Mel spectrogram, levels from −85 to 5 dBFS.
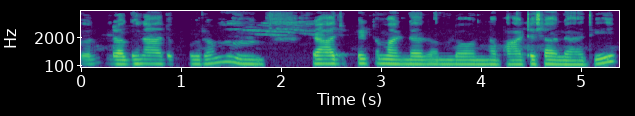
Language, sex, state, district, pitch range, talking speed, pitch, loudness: Telugu, female, Telangana, Nalgonda, 170-185 Hz, 100 wpm, 175 Hz, -19 LUFS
